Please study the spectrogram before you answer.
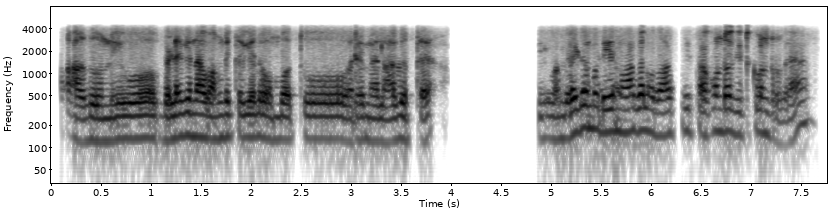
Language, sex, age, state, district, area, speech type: Kannada, male, 30-45, Karnataka, Mandya, rural, conversation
